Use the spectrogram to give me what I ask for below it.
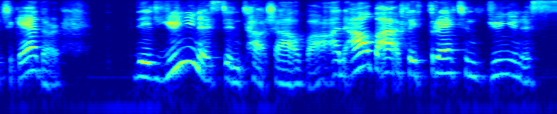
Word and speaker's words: Alba: going around on g saying with alexander's voice saying alipa but we would never call it alipa we would call it alba you know so i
